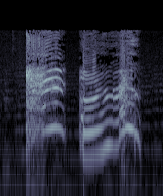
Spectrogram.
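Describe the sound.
A man's voice in a studio imitates Godzilla's roar in two long, strained bursts, each a loud, wavering, harmonic screech that rises and falls in pitch before breaking off, separated by a short pause.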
